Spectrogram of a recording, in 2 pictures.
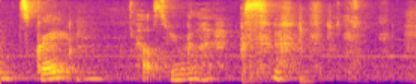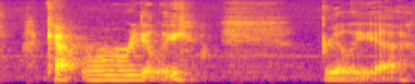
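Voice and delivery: bashful hushed admission; embarrassed whisper. Real, not acted. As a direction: drop to a whisper, shy about oversharing. Shy confession, trailing off.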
